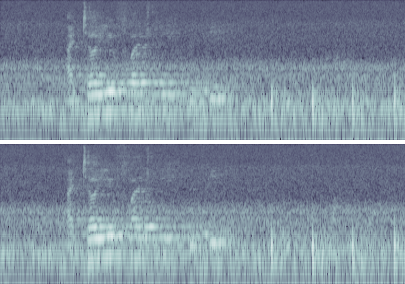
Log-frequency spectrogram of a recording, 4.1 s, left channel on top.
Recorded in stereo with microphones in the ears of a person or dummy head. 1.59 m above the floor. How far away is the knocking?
About 1.2 m.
